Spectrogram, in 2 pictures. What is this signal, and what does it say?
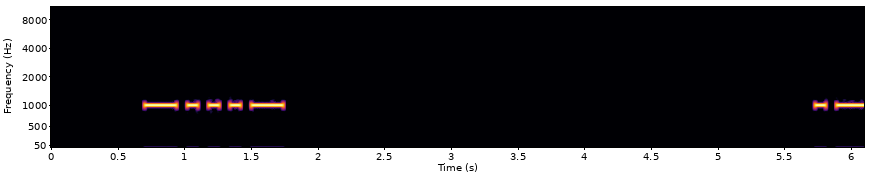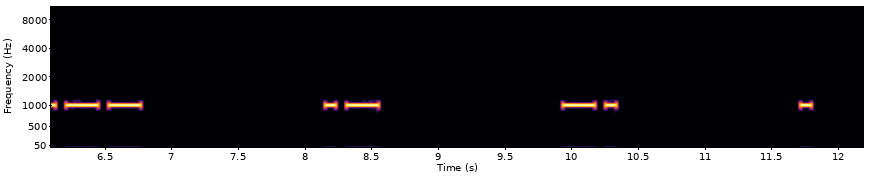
Morse code, heard as a keyed tone, about 15 wpm, spaced as for 5 wpm, 1000 Hz. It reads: <BT> JANE
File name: qotdfiles / 5wpm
